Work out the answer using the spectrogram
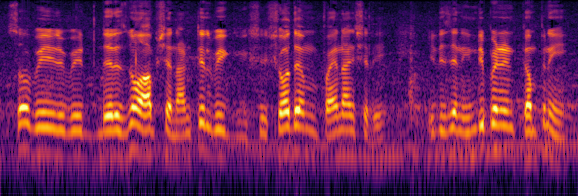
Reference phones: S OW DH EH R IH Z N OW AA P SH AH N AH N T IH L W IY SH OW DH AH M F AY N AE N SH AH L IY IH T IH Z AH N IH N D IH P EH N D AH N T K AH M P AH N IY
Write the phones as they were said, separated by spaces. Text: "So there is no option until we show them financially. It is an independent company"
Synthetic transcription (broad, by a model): S OW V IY R IH Z N OW AA P SH AH N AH N T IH L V IY SH OW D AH M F AY N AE N SH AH L IY IH T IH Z AH N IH N D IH P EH N D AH N T K AH M P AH N IY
